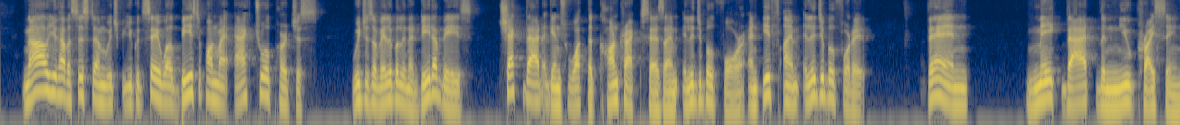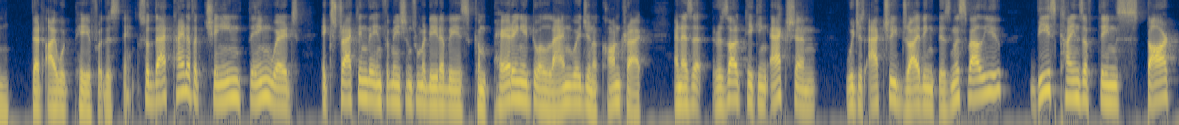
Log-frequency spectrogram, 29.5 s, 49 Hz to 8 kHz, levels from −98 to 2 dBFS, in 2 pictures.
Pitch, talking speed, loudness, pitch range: 120 Hz, 185 wpm, -19 LUFS, 105-145 Hz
